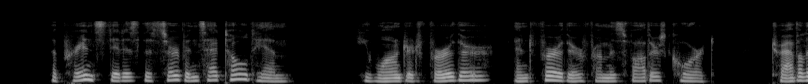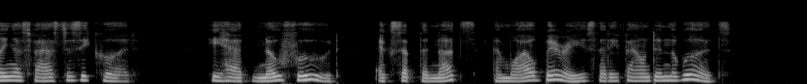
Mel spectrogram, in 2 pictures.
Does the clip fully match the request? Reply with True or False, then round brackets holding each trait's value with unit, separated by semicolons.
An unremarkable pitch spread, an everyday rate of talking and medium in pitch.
True (3.8 semitones; 150 wpm; 170 Hz)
